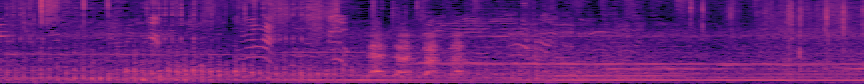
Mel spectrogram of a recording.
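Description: Outdoor background ambience with a few short distant dog barks in the first half, then a steady held tone, likely from the film score, from about halfway on.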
